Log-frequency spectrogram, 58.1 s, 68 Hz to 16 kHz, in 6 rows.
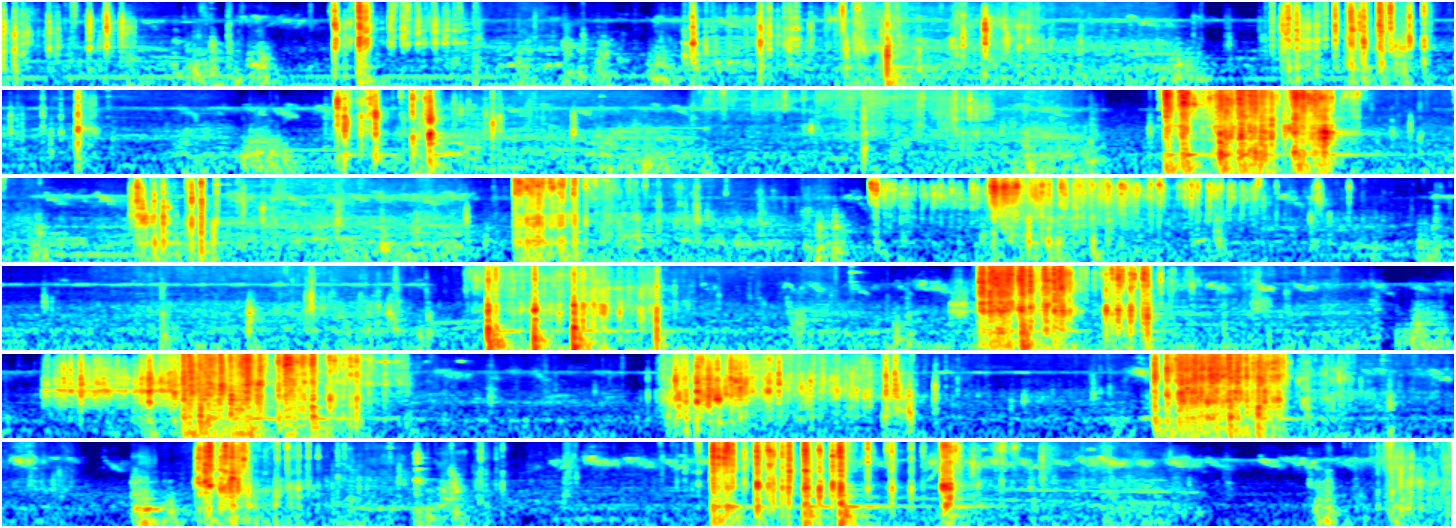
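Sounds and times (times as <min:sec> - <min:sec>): plastic toy cracking: 0:00.0 - 0:01.0, 0:02.2 - 0:03.2, 0:04.5 - 0:06.9, 0:08.4 - 0:10.4, 0:11.9 - 0:13.2, 0:17.4 - 0:18.9, 0:20.2 - 0:21.1, 0:22.8 - 0:24.1, 0:25.1 - 0:28.4, 0:35.4 - 0:37.2, 0:39.0 - 0:41.5, 0:43.0 - 0:45.1, 0:46.3 - 0:47.8, 0:49.7 - 0:50.7, 0:52.9 - 0:55.3
birds chirping: 0:00.0 - 0:58.0.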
